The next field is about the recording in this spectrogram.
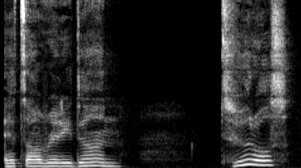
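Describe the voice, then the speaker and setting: Audio roleplay: young female biker played by an actress, loyal and mouthy, soft dark timbre, measured dramatic delivery. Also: medium pitch, lightly acted. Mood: coldly smug. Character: defiant, foul-mouthed young biker girlfriend, fiercely loyal. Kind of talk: scripted audio roleplay acting.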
